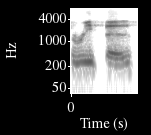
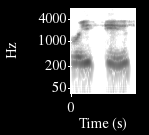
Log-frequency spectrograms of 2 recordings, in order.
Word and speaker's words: Reese's: It's Reese's, not Reese's. Okay, let's let's try to make sure we get this correct.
